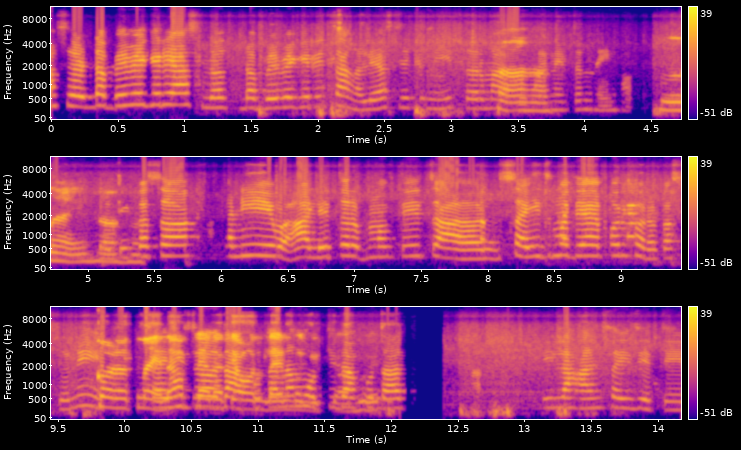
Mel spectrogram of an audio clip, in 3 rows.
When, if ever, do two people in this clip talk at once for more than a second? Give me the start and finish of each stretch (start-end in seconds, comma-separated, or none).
10.2-11.9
